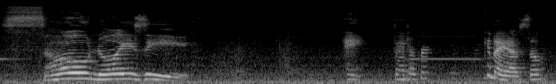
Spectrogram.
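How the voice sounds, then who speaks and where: Slow, distant actress as a spacey woman. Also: on the high side, a little mellow. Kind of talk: audio drama dialogue. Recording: distant voice, noisy ambience.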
